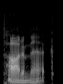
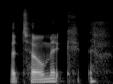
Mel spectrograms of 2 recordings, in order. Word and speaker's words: Potomac: You're telling me to say Potomac when it's mac at the end of it, like mac and cheese?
